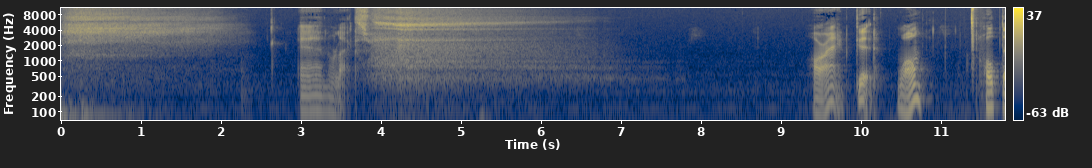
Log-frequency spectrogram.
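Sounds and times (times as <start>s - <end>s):
deep breath during a guided relaxation tapping exercise: 0.0s - 2.4s, 3.7s - 7.8s
speech: 3.0s - 3.9s, 9.4s - 10.9s, 11.6s - 11.7s.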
